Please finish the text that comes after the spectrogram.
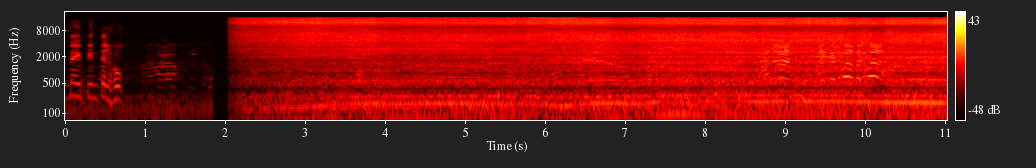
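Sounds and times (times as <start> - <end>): off-road vehicle engine running: 0.0 - 11.0
wash of noise: 2.0 - 11.0.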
